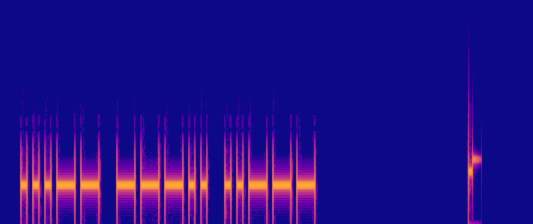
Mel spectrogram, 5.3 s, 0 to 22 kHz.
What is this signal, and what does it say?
Morse code, heard as a keyed tone, about 20 wpm, 700 Hz. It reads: 382
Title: CWT Exchange 20wpm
